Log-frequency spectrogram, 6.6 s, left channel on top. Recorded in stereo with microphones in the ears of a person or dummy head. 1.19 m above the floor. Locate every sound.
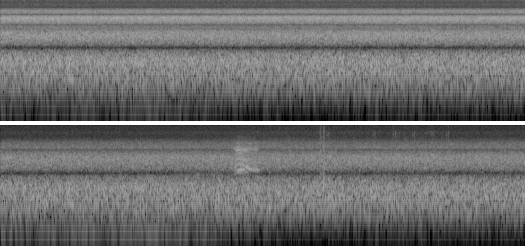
0.0 s running water: 85° left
